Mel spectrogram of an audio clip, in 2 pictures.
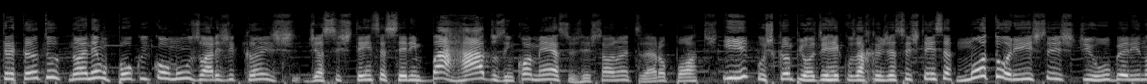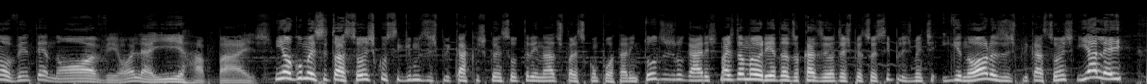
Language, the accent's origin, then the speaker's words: Portuguese; São Paulo, Brazil; Como bom paulistano da gema que sou, venho aqui para defender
